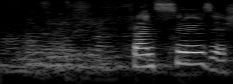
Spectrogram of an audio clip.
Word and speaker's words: Französisch: Französisch.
